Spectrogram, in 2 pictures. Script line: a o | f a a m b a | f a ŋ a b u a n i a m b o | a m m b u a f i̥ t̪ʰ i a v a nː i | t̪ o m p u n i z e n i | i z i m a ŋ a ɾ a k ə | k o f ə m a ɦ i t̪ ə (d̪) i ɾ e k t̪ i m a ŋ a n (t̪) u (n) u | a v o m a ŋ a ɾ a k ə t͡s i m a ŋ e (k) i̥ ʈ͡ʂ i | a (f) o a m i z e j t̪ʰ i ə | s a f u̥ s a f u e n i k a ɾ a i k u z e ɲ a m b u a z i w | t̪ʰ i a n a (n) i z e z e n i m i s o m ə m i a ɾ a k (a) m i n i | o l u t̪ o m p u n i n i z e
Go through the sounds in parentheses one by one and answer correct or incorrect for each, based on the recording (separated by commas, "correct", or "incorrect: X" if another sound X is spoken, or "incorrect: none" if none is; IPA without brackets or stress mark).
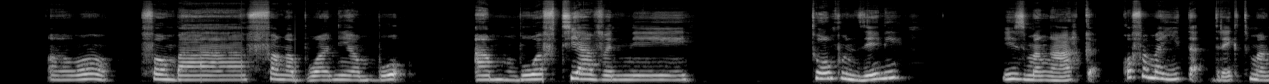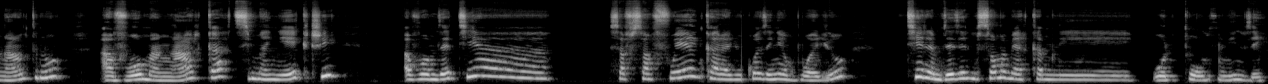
correct, correct, correct, correct, incorrect: v, incorrect: m, correct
